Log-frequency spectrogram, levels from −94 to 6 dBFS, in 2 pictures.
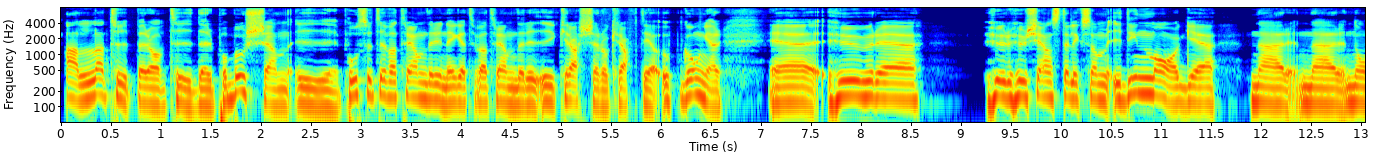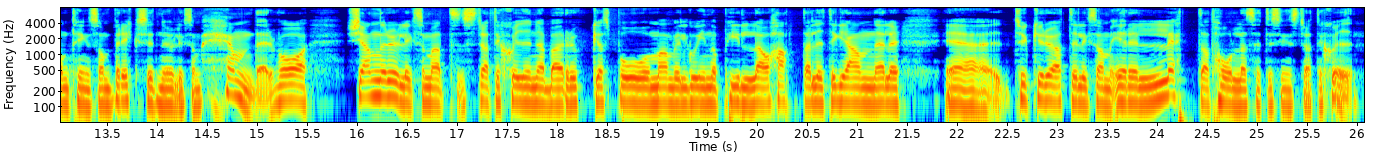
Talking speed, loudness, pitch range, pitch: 165 wpm, -16 LUFS, 115-135 Hz, 120 Hz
